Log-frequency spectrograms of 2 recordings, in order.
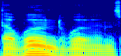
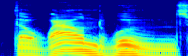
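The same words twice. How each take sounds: First: Wound is said like injury, rhyming with spooned. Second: Wound is said like coiled, rhyming with sound. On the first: The title refers to an injury. The speaker calls it wrong. "rather than" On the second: The title refers to tightly coiled threads. The speaker calls it right. "supposed to actually be"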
